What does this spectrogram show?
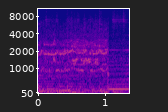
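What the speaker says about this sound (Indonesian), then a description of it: "Hingga waktu yang ditunggu Takumi untuk menyalip Kyoichi pun tiba, yang hal itu diikuti oleh Ryosuke tepat di tikungan" Race cars overtaking at a mountain-road corner in the film Initial D, engines screaming at high revs with tire squeal, loud and close, then the pitch drops abruptly as one car passes.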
